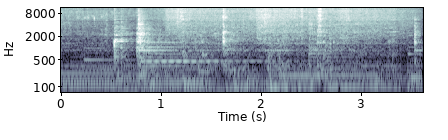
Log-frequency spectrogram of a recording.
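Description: Chicken biriyani masala cooking in a covered pan over a low flame, a steady soft sizzle with a few clinks of a spoon or lid, close by and with no talking.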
